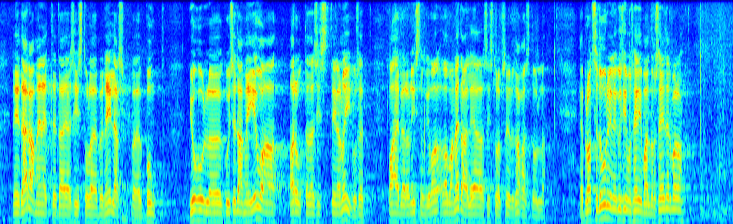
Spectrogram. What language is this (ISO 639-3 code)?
est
